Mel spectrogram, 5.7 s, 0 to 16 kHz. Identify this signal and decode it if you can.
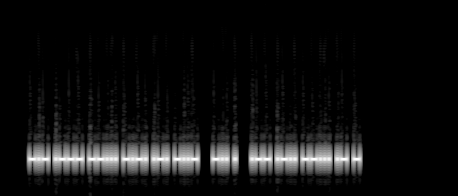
Morse code, heard as a keyed tone, about 41 wpm, 700 Hz. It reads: KJ7CRX DE WL7AT
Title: USA Callsign DE Callsign 45wpm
